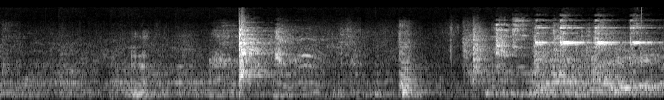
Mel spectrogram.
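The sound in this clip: Plates and cutlery clink sporadically as a leg of lamb is carved at a meal, with sharp metallic chinks and scraping under people talking.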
